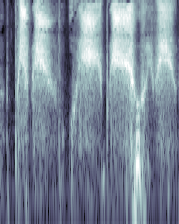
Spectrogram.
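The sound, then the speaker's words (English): A voice imitates water skiing with a quick series of breathy, hissing whooshes, fairly loud, separated by short gaps, with a brief lower voiced sound near the end. “But it's like, I read the first paragraph and it's like, or what's the sound effect for water skiing?”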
